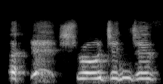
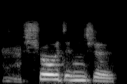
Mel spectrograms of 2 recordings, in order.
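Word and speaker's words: Schrödinger: heard of schwarzenegger's cart i didn't even what shrew ginger's cat i know i'm pronouncing this have you heard of it okay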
